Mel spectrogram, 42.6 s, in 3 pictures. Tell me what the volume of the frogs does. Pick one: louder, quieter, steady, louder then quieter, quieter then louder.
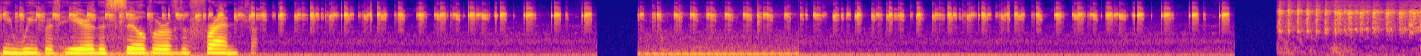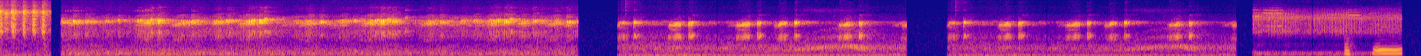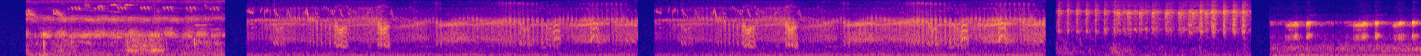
quieter.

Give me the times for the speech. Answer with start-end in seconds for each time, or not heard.
0.0-2.5.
